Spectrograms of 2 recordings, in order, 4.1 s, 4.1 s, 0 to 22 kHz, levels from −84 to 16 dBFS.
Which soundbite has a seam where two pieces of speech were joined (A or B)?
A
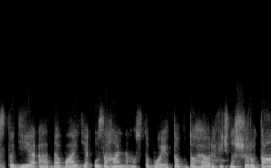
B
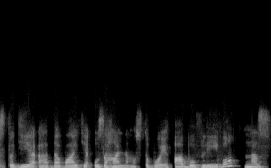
B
